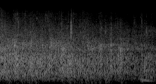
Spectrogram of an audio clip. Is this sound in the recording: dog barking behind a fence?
no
